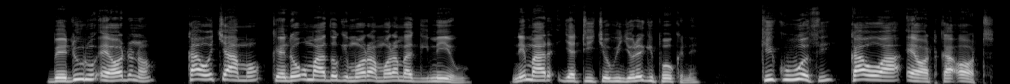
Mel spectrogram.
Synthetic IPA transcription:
beduɾuʔɛɔdnɔ | kaʊt͡ʃamɔkendoʊmad̪ɔɡɪmɔɾamɔɾamaɡɪmɪjo̰u | nɪmard͡ʒatit͡ʃowiɲd͡ʒoɾeɡɪpoknḛ | kikuwot̪ikaʊwaʔɛɔtkaʔɔt

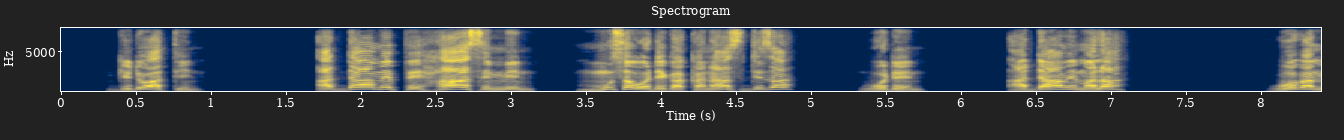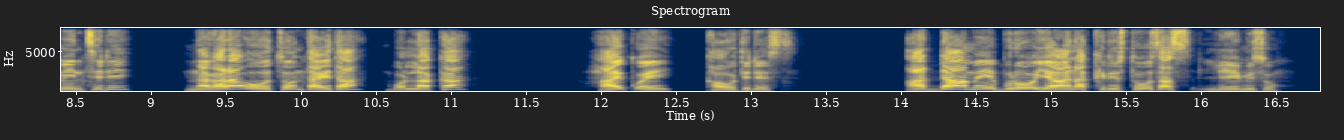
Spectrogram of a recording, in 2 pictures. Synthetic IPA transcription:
ɡɪd̪ɔɐt̪ːiːn | ʔɐd̪ːaːmɛpːɛɦaːsɪmːɪn | mʊsɛwɔd̪ɛɡɐkːɐnaːs̬d̪ɪzɐ | wɔd̪ɛn | ʔɐd̪ːaːmɛmɐlɐ | wɔɡɐmɪnt͡sːɪd̪ɪ | nɐɡɐɾɐo̞ːt͡sːɔnt̪ːɐjt̪ɐbɔlːɐkːɐ | hɐjkʼːɔj | kɐwt̪ːɪd̪ɛs | ʔɐd̪ːaːmɛjbʊɾo̞ːjaːnɐkɪɾɪst̪o̞ːsɐsle̞ːmɪsɔ̰

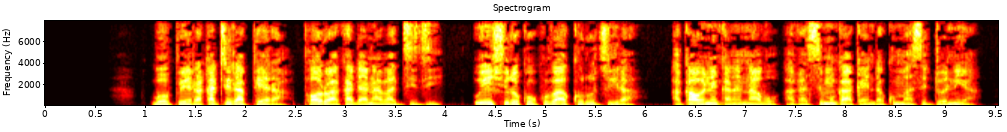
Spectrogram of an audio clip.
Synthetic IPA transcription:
ɓo̞pe̞ɾakatirapʰe̞ːɾapʰauɾo̞akaɗanaʋad͡ziːd͡zi | uje̞ʃuɾe̞kwo̞kuʋaːkuɾud͡zwiɾaː | kao̞ne̞kananaʋo̞akasimukaːkae̞ndakumase̞dʱo̞niːa

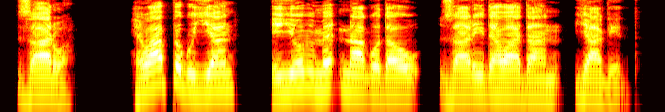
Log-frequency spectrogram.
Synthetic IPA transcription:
zaːɾʊwɐ̰ | hɛwaːpːɛɡʊjɪjaːn | ɪjːoːbɪmɛʔnaːɡɔd̪ɐw | zaːɾiːd̪ɛhɐwaːd̪ɐnjaːɡḛːd̪ːɐ̥

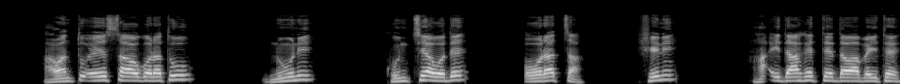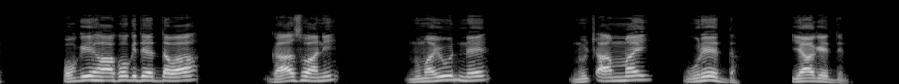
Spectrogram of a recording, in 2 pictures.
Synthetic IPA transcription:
hɐ̰wɐnt̪ːʊe̞ːsːaːɔɡɔɾɐt̪uː | nuːnɪ | kʊnt͡sːɪjawɔd̪ɛ | o̞ːɾɐt͡sːɐ̰ | ʃɪn | hɐʔːɪd̪aːkɛt̪ːe̞ːd̪ːɐwaːbɛjt̪ɛ | ʔɔɡiːɦaːkɔɡɪd̪e̞ːd̪ːɐwaː | ɡaːs̬ɔwan | nʊmɐjuːnːɛ | nʊt͡ʃʼaːmːɐj | wʊɾe̞ːd̪ːɐ | jaːɡe̞ːd̪ːɪnɔ̥

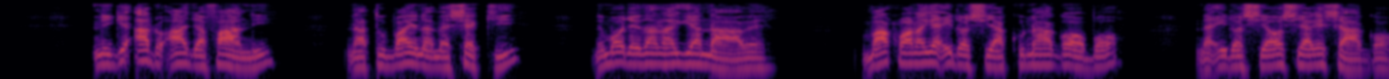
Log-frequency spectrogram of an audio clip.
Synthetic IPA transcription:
niːŋɡeʔadoʔad͡ʑafani | natubainamɛʃɛki | nemɔɲɔiðanaɣianawɛ | makɾwanaɣiaidɔɕjakunaɣɔbɔ | na̰idɔɕjaɔɕjaɣeɕaɡɔ

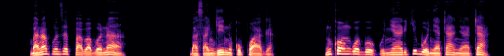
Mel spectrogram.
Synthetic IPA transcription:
banafuɲd͡ʒɛpababɔna | basaŋɡinikupwaɡa̰ | ŋ̩kɔŋɡwaɡuɡuɲalikibɔɲataɲata

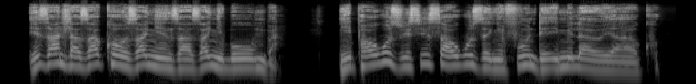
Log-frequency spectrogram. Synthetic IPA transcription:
izand͡ɮʱazakʰɔzaŋɛnd͡zʱazaŋiβuːmbʱa | ŋipʰauɣuzwisisauɣuzɛŋifundʱɛimilajɔjaːkʰɔ̥

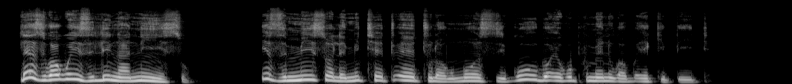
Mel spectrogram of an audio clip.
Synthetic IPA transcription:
leziɣwaɣujiziliŋaniːsɔ | izimisɔlemitʰɛtʰɔejetʰulwaŋumosiɣuβɔeɣupʰumeniɣwaβɔeɡ̥ʱib̥ʱiːd̥ʱʼɛ̥

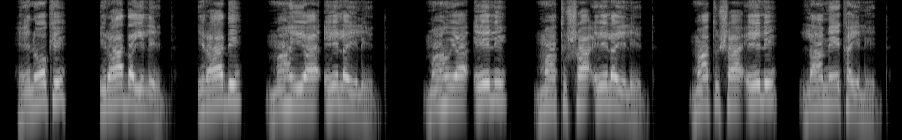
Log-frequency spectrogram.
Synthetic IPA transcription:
henoːkɪ | ɪɾaːd̪ɐjɛle̞ːd̪ːɐ̥ | ɪɾaːd̪ɪ | mahʊjaːʔeːlɐjɛle̞̰ːd̪ːɐ̥ | mahʊjaːʔeːlɪ | maːt̪ʊʃaːʔeːlɐjɛle̞̰ːd̪ːɐ̥ | maːt̪ʊʃaːʔe̞ːlɪ | laːmeːkɐjɛle̞̰ːd̪ːɐ̥

